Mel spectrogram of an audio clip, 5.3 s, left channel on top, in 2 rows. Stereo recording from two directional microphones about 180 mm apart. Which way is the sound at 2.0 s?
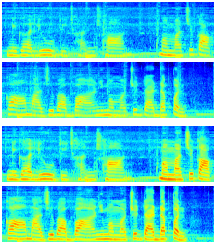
45° right (ahead or behind).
